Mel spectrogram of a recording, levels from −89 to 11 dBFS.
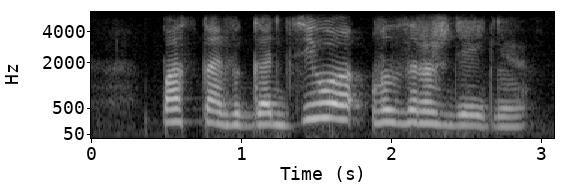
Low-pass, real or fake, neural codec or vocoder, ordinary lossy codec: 5.4 kHz; real; none; Opus, 32 kbps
